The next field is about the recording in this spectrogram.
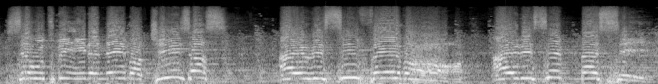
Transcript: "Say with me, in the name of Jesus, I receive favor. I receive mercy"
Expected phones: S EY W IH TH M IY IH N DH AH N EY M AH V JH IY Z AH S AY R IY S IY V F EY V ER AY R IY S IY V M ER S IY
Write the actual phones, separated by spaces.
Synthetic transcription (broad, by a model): S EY W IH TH M IY IH N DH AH N EY M AH V JH IY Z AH S AY R IY S IY V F EY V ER AY R IY S IY V M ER S IY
